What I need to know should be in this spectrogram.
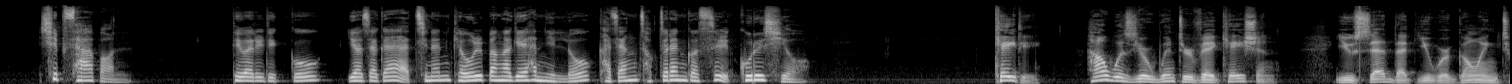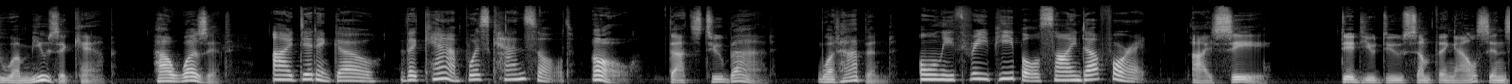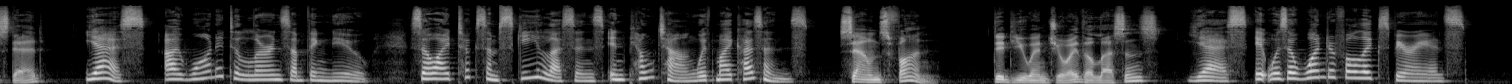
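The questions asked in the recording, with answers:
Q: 대화를 듣고 여자가 지난 겨울방학에 한 일로 가장 적절한 것을 고르시오.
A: 평창에서 스키 강습 받기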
